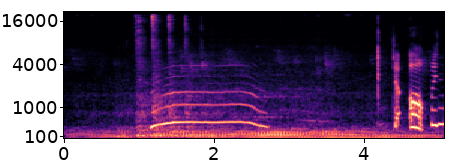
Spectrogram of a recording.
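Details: Domestic cat in the morning, indoors, giving one long drawn-out meow that rises, then holds level for about a second and a half before sliding down. Low household hum runs underneath, with soft knocks and brief voices afterwards.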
